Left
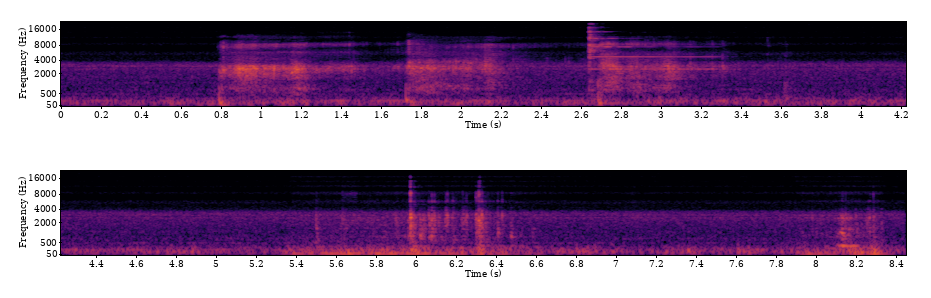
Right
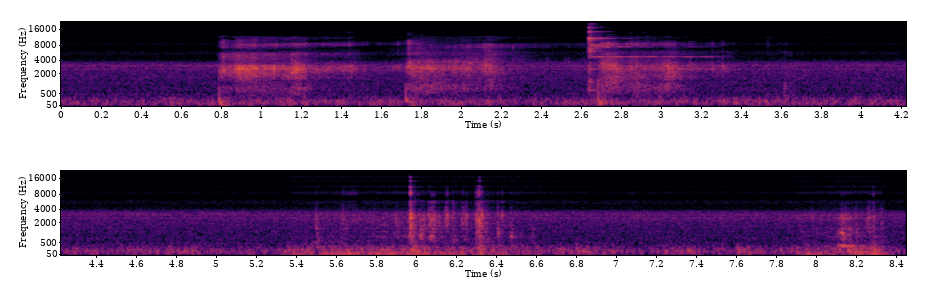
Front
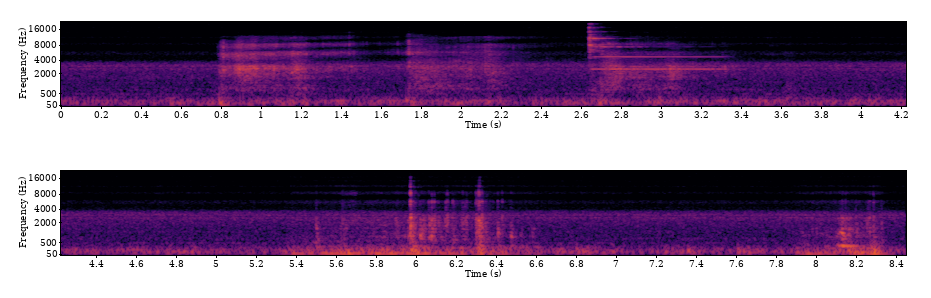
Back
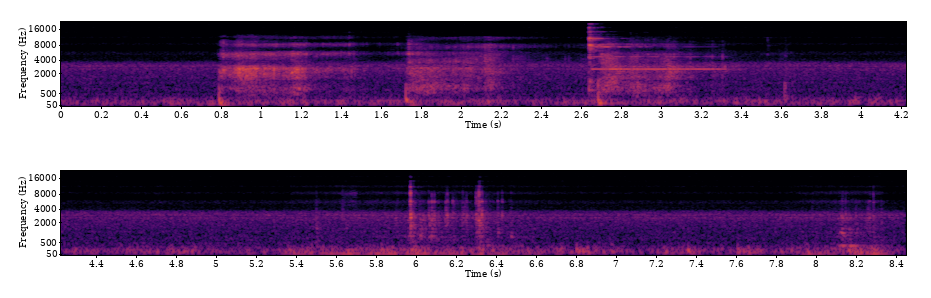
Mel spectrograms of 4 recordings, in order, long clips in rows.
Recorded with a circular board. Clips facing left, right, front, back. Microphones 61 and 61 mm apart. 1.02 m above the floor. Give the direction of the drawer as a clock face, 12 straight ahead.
12 o'clock.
